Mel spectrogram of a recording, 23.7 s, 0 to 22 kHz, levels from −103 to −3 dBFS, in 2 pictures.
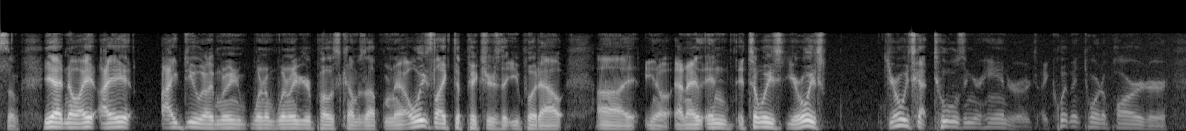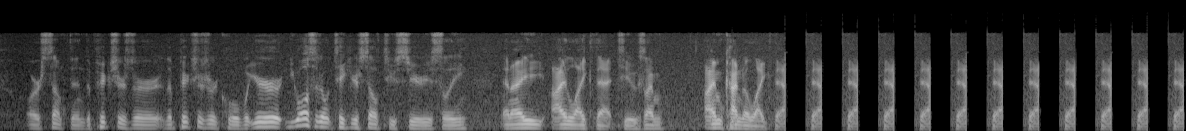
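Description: From 9.4 to 16.58 s, after "always you're always got", automatic gain rising slowly lifts voice and room noise together by about 16 dB, rather than the voice alone as when a talker moves. From 19.70 s to the end, after "I'm kind of like", a stutter with silent gaps replays the same 149 ms burst every 362 ms with 213 ms of digital silence between, likely a stalled stream; the gaps set it apart from a seamless loop.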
